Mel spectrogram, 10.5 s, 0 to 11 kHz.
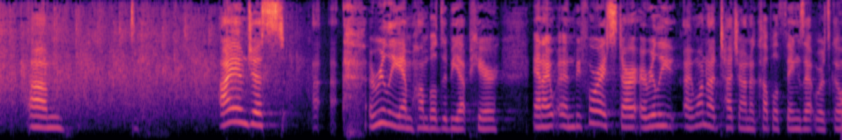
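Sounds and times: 
crowd clapping: 0.0s - 4.0s
speech: 0.4s - 1.0s, 1.7s - 1.9s, 2.8s - 10.5s.

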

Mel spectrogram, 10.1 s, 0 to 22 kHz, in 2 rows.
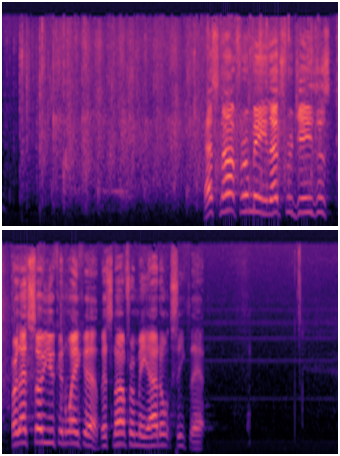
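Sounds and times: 
crowd applause: 0.0s - 5.3s
speech: 3.0s - 8.2s.

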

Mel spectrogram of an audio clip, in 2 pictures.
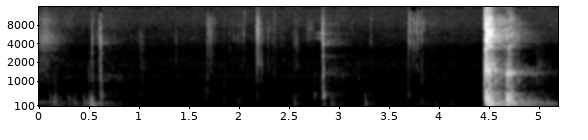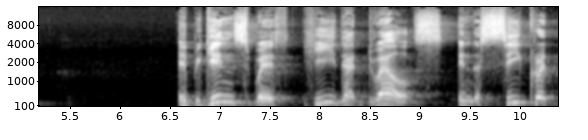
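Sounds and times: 
mouth and swallowing sounds of someone sipping water: 1.4s - 4.0s
person clearing throat: 4.4s - 5.1s
speech: 4.7s - 4.9s, 6.6s - 10.3s.

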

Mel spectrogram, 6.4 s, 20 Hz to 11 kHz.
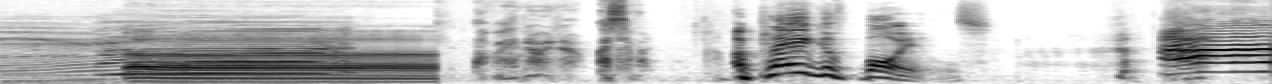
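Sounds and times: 
cow mooing: 0.0s - 2.2s
speech: 0.6s - 1.0s, 3.8s - 5.0s.

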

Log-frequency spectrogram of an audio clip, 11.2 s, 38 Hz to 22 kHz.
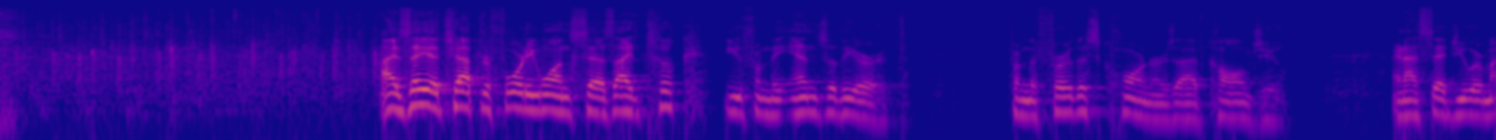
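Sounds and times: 
crowd clapping: 0.0s - 4.3s
speech: 2.8s - 6.8s, 7.6s - 9.7s, 10.4s - 11.2s.

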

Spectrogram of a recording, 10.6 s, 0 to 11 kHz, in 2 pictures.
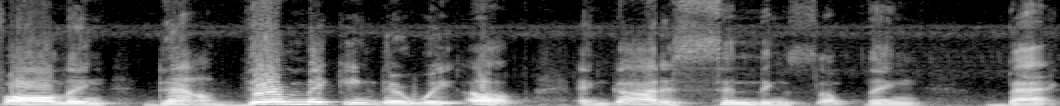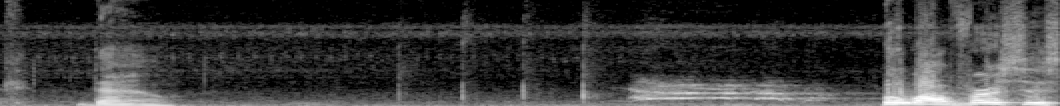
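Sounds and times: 
speech: 0.0s - 6.2s, 9.7s - 10.5s
dog yipping and howling: 8.4s - 9.7s.

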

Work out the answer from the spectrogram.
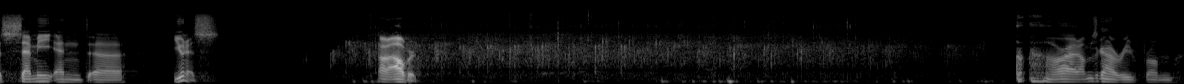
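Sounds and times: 
speech: 0.0s - 2.2s, 3.8s - 4.3s, 10.2s - 11.8s
audience clapping to welcome speakers: 3.2s - 10.0s.

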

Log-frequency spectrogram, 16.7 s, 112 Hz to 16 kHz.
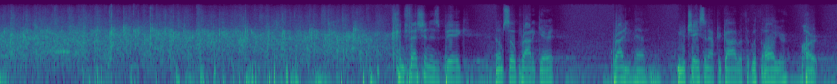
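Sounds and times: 
crowd applauding a man after a prayer: 0.0s - 8.1s
speech: 8.0s - 11.2s, 12.3s - 16.6s.

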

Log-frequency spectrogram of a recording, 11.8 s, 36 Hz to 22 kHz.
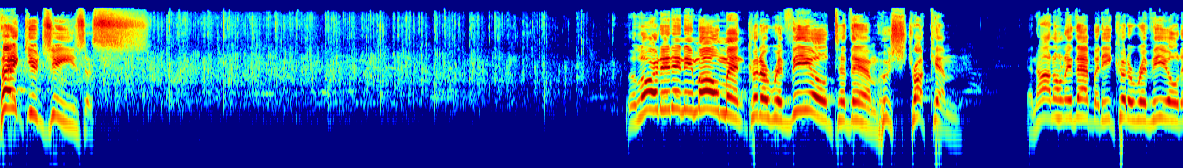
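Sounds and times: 
speech: 0.0s - 1.3s, 6.3s - 9.7s, 10.3s - 11.8s
audience applause: 0.0s - 6.3s.

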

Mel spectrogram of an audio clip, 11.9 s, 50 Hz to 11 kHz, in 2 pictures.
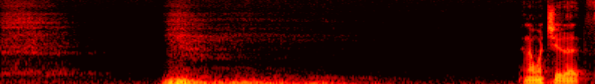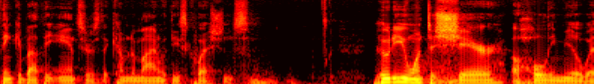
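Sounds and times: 
deep breath in through the mouth and out through the nose during a seated relaxation exercise: 0.0s - 4.2s, 8.4s - 9.7s
speech: 5.2s - 8.8s, 9.7s - 11.8s.

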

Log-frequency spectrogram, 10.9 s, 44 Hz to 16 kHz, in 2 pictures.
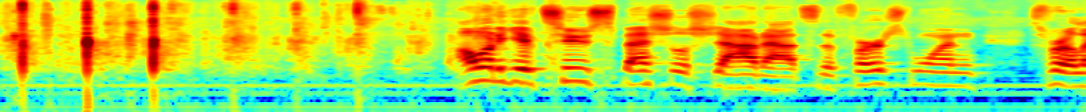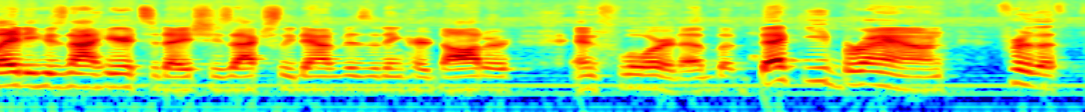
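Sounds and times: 
scattered hand claps from a congregation: 0.0s - 2.7s
speech: 2.3s - 10.8s.

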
